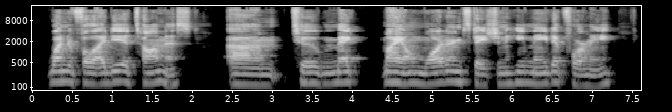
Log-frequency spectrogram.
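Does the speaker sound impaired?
Yes: cerebral palsy; plant work at MacArthur's nursery as therapy for hand movements and writing.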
